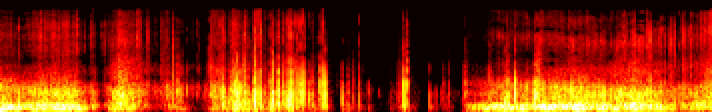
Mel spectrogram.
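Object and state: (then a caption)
Foam microphone windscreen being scratched. Long pointed green acrylic nails poke and scratch a purple spherical foam windscreen on a microphone, producing dense, muffled crunching and rustling with a heavy low-end rumble. The scratching briefly drops to near silence with a few isolated soft taps before resuming just as thick and crackly.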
